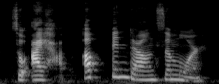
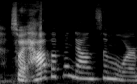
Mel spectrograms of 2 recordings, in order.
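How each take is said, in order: First: Said in the usual way. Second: Higher and louder, worked-up telling; mad frog. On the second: A narrator's reading. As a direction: push it out like an upset frog. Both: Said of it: "mad like a muskrat".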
